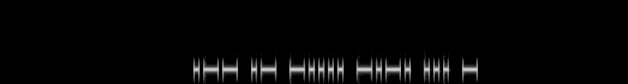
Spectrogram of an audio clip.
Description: Morse code, heard as a keyed tone, about 25 wpm, 700 Hz. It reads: WA6CST
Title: USA Call Signs - 6 Characters - Repeated 3x - 25wpm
